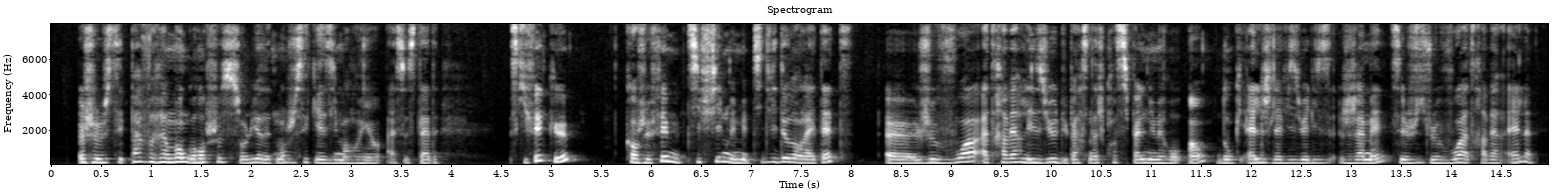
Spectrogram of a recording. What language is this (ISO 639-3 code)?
fra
